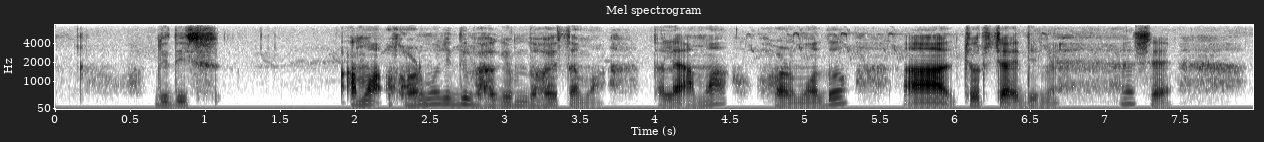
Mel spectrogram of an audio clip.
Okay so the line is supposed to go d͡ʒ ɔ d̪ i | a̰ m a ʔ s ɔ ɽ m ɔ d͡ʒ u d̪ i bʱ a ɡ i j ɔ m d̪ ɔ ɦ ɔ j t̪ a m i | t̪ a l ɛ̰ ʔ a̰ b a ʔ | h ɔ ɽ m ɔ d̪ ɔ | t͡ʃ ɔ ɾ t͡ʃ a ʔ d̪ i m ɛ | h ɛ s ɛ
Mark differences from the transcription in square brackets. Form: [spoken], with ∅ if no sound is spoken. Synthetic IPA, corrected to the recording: d͡ʒ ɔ d̪ i | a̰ m a ʔ [h] ɔ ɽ m ɔ d͡ʒ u d̪ i bʱ a ɡ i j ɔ m d̪ ɔ ɦ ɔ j t̪ a m [a] | t̪ a l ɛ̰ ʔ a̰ [m] a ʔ | h ɔ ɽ m ɔ d̪ ɔ | t͡ʃ ɔ ɾ t͡ʃ a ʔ d̪ i m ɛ | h ɛ s ɛ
